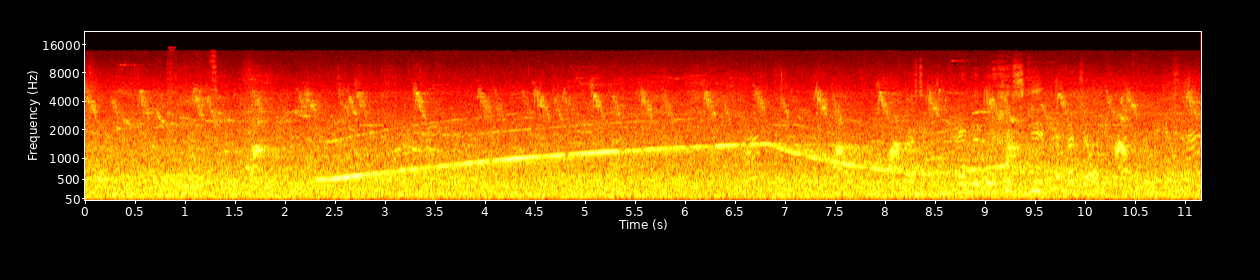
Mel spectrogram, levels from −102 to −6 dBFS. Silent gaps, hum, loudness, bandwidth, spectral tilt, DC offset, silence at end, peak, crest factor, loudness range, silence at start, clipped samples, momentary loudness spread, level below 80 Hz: none; none; -21 LUFS; 14 kHz; -6 dB/octave; under 0.1%; 0 s; -6 dBFS; 14 dB; 1 LU; 0 s; under 0.1%; 5 LU; -46 dBFS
